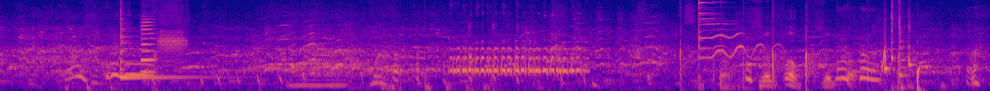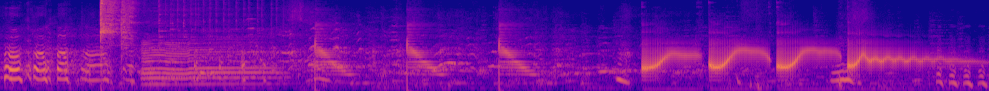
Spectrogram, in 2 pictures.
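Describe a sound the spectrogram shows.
A man makes lively imitated noises with his voice into a microphone.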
